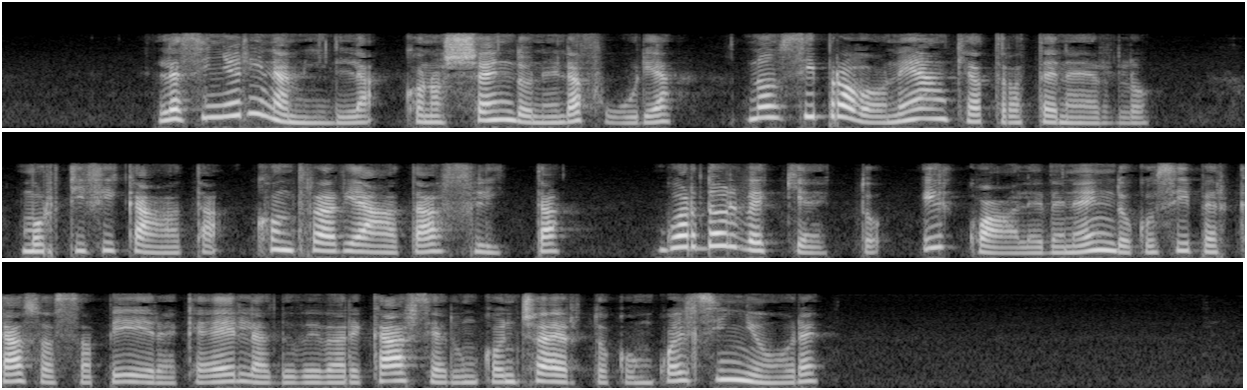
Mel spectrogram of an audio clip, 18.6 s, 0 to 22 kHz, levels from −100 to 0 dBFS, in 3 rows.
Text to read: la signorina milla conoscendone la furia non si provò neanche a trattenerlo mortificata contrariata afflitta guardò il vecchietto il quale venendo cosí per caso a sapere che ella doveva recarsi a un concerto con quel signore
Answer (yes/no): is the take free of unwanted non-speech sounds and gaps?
yes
